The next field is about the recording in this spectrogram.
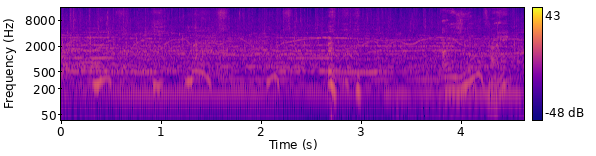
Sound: whipering

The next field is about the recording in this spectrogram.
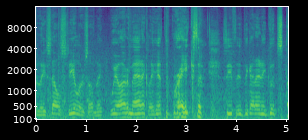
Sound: laughs

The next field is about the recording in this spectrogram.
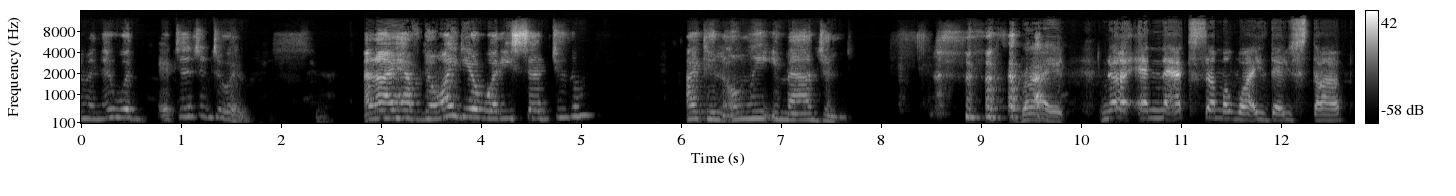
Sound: chuckling

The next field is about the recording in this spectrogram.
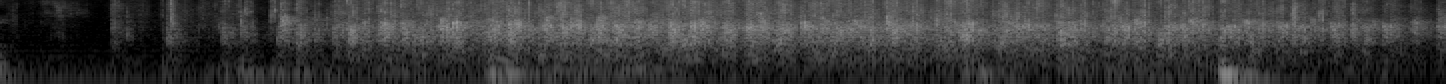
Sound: applause from audience

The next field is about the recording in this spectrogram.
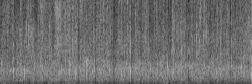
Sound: audience applauds

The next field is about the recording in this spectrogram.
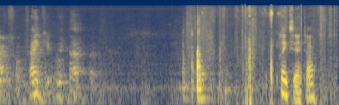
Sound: laugh

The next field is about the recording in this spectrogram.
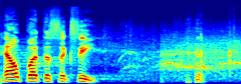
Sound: applause

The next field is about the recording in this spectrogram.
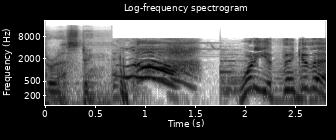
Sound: shocked-gasp!

